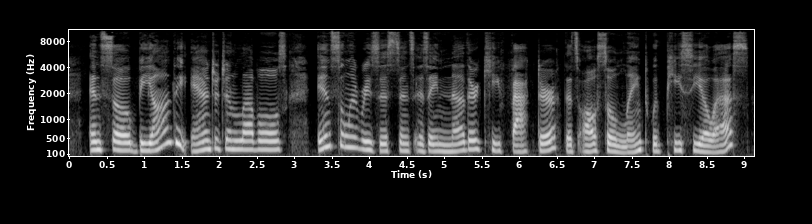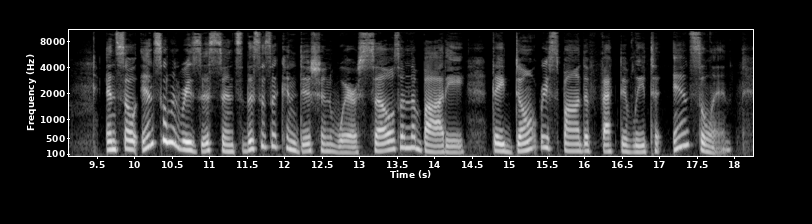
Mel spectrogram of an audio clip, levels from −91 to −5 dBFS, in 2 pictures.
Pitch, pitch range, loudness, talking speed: 200 Hz, 180-225 Hz, -25 LUFS, 120 wpm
